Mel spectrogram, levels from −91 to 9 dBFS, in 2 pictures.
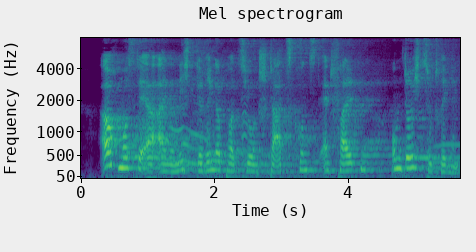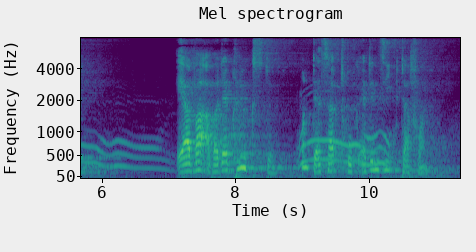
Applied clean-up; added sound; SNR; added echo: none; Dog; 15 dB; reverberation time 2.2 s.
